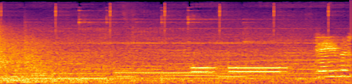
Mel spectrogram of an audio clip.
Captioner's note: phone beeping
